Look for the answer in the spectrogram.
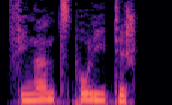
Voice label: "finanzpolitisch", German; adjectives

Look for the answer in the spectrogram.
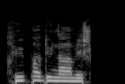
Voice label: "hyper-dynamisch", German; adjectives

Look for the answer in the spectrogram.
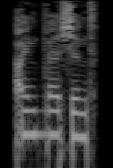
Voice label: "einbrechend", German; adjectives

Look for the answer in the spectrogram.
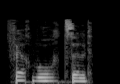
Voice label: "verwurzelt", German; adjectives

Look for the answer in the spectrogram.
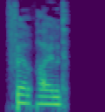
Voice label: "verheilt", German; adjectives

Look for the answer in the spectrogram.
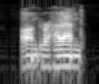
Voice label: "underhand", English; adjectives

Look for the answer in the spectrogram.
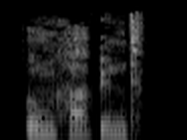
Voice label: "umhauend", German; adjectives

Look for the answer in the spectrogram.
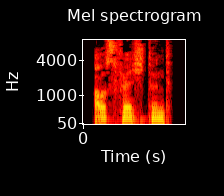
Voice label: "ausfechtend", German; adjectives

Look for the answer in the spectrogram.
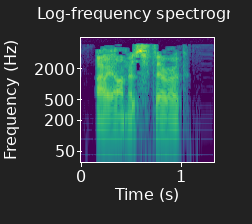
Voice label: "ionospheric", english; adjectives

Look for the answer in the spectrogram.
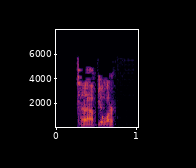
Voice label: "tabular", English; adjectives

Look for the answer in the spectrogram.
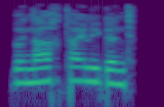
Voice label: "benachteiligend", German; adjectives

